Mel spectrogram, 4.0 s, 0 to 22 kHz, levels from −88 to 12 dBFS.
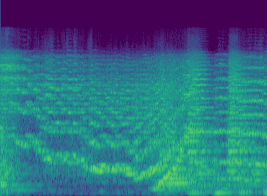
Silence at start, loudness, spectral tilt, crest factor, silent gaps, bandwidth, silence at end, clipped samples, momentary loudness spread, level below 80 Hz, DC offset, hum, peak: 0 s; -13 LUFS; -3 dB/octave; 14 dB; none; 11.5 kHz; 0 s; under 0.1%; 6 LU; -34 dBFS; under 0.1%; none; 0 dBFS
